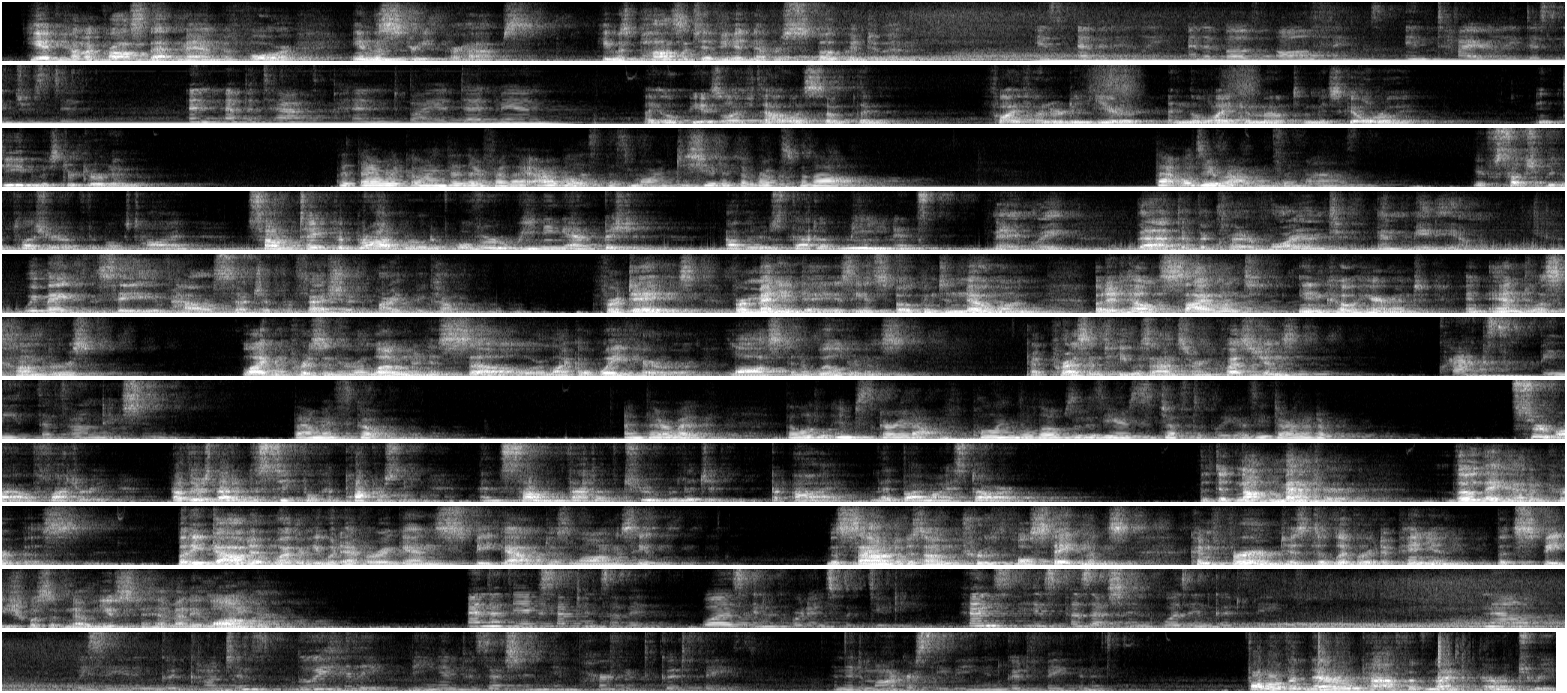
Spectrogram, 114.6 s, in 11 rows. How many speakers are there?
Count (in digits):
6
